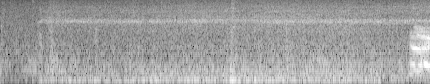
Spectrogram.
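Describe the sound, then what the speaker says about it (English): Steady rain patters on a camp shelter in the mountains during a solo overnight trip, a soft even hiss close by that holds throughout, with a brief louder rustle near the end. "watching it rain inside of your shelter"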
